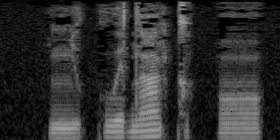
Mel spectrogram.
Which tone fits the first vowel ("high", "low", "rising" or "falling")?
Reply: low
